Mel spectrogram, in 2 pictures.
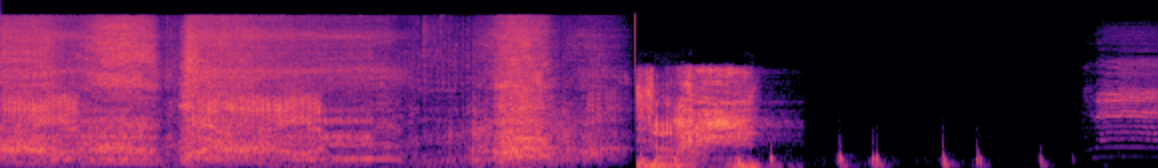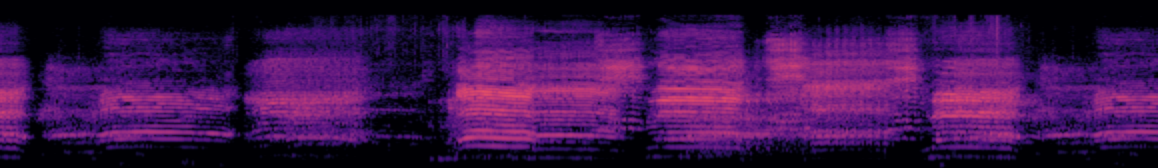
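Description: Polar bears growling and grunting as they play-fight, with a heavy low thump about six seconds in and a few short knocks after it. Then ibex bleating: a string of pitched calls about a second long each, rising and falling in pitch.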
